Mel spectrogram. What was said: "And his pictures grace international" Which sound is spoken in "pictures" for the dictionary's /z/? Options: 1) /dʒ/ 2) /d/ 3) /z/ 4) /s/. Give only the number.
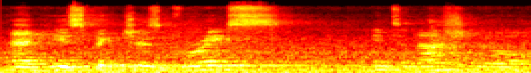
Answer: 3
